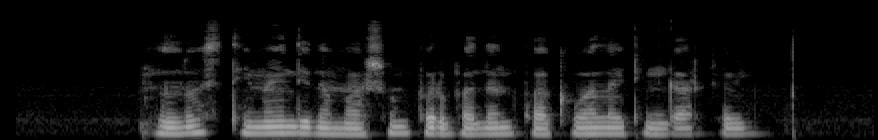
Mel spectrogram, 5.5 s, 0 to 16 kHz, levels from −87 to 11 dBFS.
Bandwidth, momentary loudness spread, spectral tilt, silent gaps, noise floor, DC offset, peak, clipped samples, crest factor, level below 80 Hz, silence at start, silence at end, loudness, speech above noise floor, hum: 8.6 kHz; 9 LU; -7.5 dB/octave; none; -73 dBFS; under 0.1%; -14 dBFS; under 0.1%; 18 dB; -70 dBFS; 0.9 s; 0.75 s; -31 LUFS; 43 dB; none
